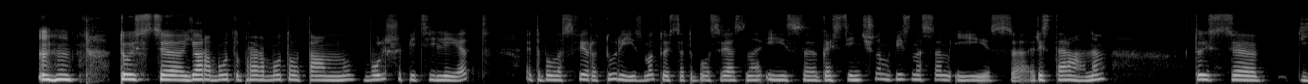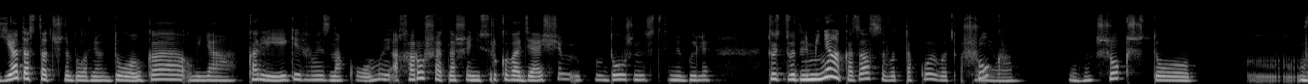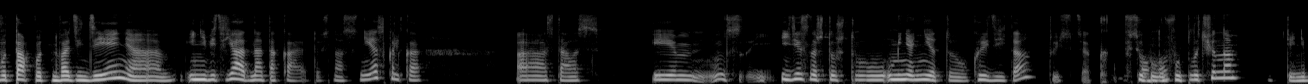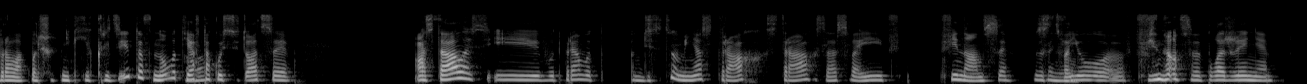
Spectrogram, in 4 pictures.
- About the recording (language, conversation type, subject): Russian, advice, Как справиться с неожиданной потерей работы и тревогой из-за финансов?
- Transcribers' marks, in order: tapping; laughing while speaking: "финансовое"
